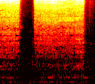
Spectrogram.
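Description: Two long hissing bursts of aerosol spray into a Ford Mustang GT engine, each about a second, with a short gap between them, loud and close.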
